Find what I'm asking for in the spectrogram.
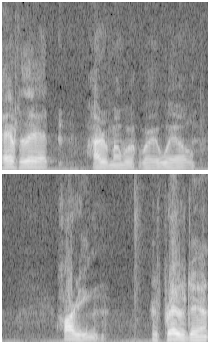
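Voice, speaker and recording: A man speaks at a very slow pace with a North Carolina accent. His intonation is monotone and flat. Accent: Southern US, North Carolina. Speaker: interviewee recalling his life. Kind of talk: oral history interview. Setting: home by a fireplace. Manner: halting, many fillers.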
